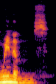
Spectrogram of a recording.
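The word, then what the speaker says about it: Houyhnhnms: in uh further chapters i will use the pronunciation wynnums which is apparently apparently where i'm where you're you're supposed to get the pronunciation for these horse creatures that um gulliver they'll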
